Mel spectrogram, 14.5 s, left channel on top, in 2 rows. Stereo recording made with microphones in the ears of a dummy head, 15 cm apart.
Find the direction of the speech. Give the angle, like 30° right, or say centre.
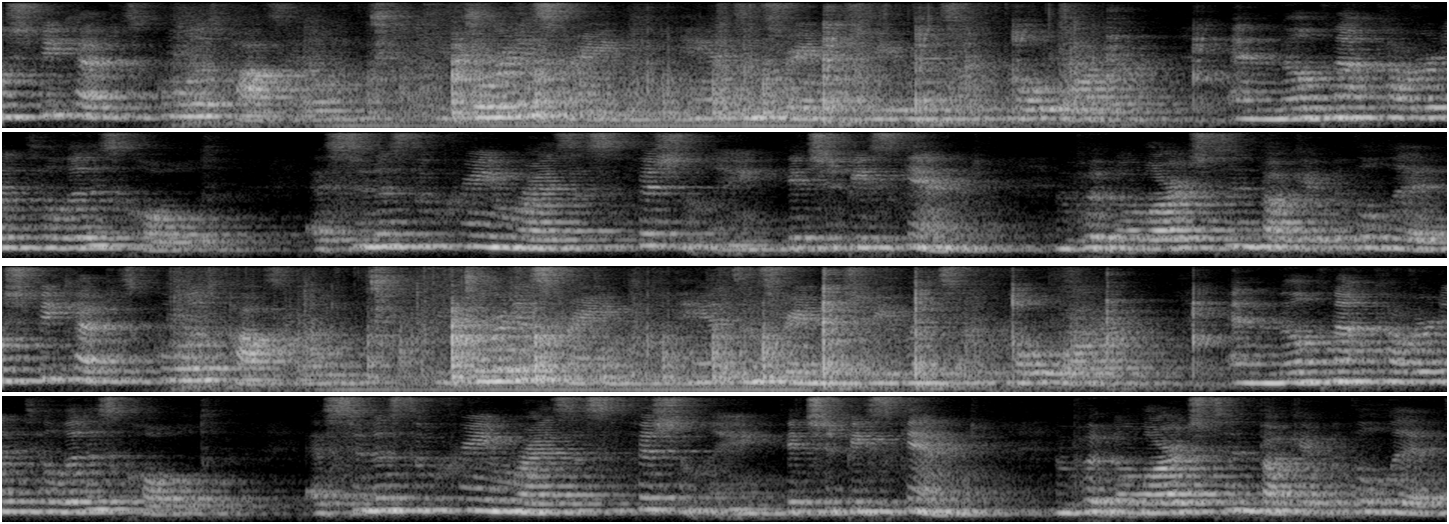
50° right.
